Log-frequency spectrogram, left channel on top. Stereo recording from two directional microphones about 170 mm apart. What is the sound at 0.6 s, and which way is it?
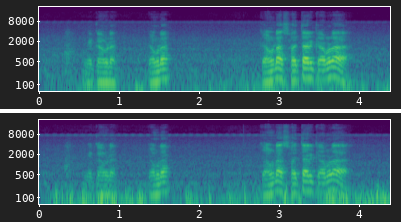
A man's voice, 30° left (ahead or behind).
